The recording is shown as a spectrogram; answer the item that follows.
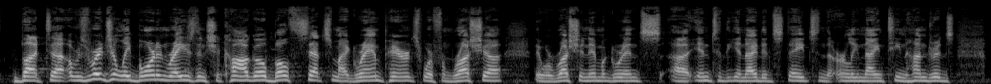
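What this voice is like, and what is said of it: American Chicago accent. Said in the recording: “I was born and raised in Chicago. I know from my accent you thought I was from North London, didn't you?”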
